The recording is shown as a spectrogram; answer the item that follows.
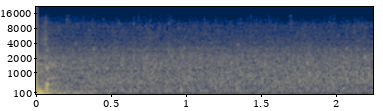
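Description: Faint, steady running-water ambience, like a gently flowing stream, under a pause in the narration.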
